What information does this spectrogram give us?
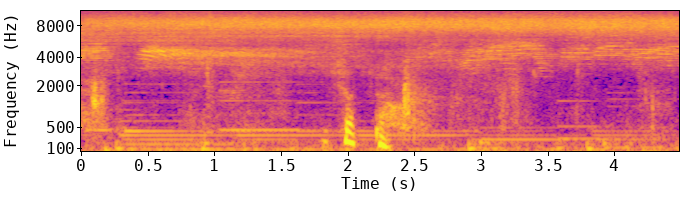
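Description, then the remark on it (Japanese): A steady, high-pitched buzzing drone of cicadas fills the background outdoors, with a person briefly speaking and a few soft thumps over it. “それにしても、セミが、いいに泣いてますね。”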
